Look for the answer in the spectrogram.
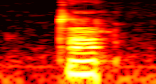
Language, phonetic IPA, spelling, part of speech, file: Polish, [t͡ʃar], czar, noun, LL-Q809 (pol)-czar.wav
